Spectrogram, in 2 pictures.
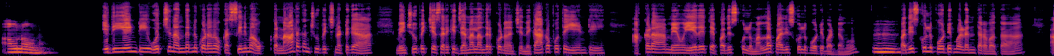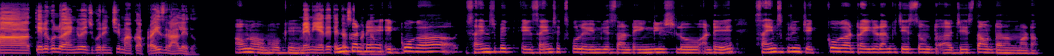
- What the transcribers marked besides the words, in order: in English: "లాంగ్వేజ్"; in English: "ప్రైజ్"; in English: "ఎక్స్‌పోలో"; in English: "ట్రై"
- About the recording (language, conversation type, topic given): Telugu, podcast, మీకు అత్యంత నచ్చిన ప్రాజెక్ట్ గురించి వివరించగలరా?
